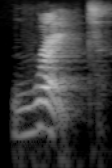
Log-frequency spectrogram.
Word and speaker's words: write: there sandy okay so the W is silent and the R makes it sound so this word is pronounced right okay let's tap it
